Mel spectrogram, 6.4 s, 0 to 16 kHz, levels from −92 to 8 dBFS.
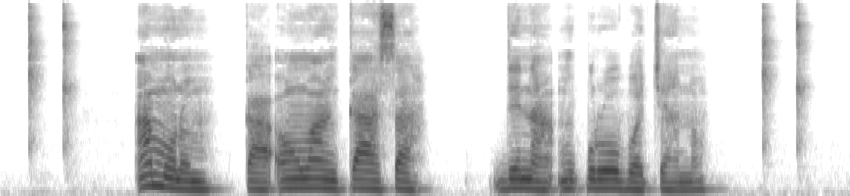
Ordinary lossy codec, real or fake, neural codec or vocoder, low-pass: MP3, 64 kbps; real; none; 14.4 kHz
